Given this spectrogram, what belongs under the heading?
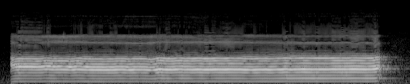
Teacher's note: kalau huruf hamzah, a dengan h itu satu makhraj, yaitu bagian kerongkongan bagian bawah di sini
